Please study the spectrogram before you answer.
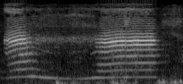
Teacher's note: بالکل حلق کے نیچے والے حصے سے آتا ہے چیسٹ کے کلوز یعنی آہا اور اس کی اسٹرانگ ساؤنڈ ہوتی ہے یعنی زیادہ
